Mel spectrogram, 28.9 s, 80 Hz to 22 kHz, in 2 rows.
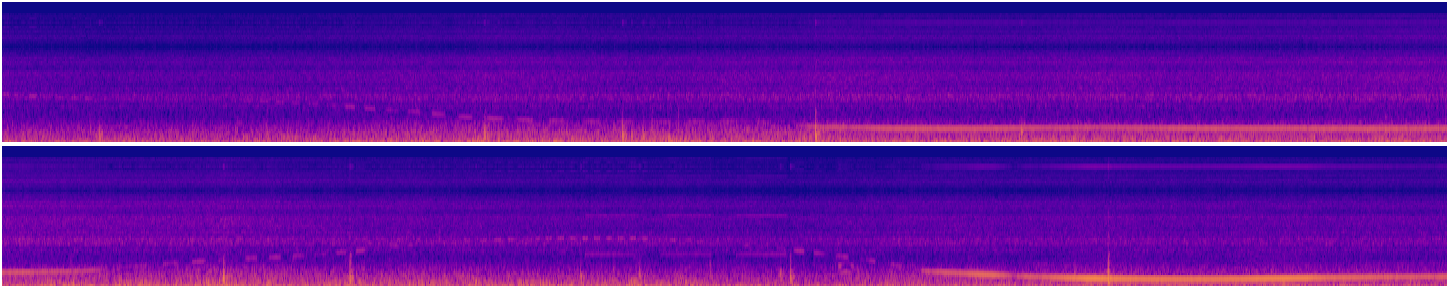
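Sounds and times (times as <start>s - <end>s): cockpit airflow noise: 0.9s - 28.9s
variometer beeps and tone: 8.1s - 28.9s.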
